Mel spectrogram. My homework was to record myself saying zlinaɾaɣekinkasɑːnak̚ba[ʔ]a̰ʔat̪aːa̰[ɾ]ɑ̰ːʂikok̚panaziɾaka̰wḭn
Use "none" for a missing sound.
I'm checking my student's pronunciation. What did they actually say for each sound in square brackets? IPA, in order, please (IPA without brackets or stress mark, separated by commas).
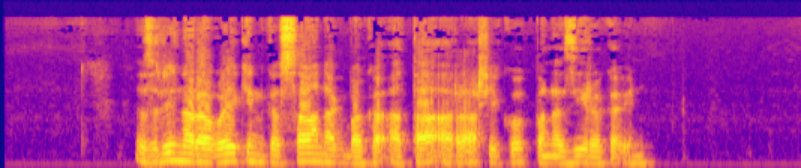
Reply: k, ɾ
